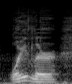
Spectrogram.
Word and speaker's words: Euler: right here X Y is y this is pronounced Euler and what this means is that it actually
